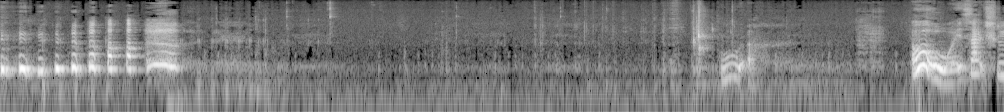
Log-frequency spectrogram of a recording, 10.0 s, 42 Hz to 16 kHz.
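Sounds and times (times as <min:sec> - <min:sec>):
girl giggling: 0:00.0 - 0:02.0.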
